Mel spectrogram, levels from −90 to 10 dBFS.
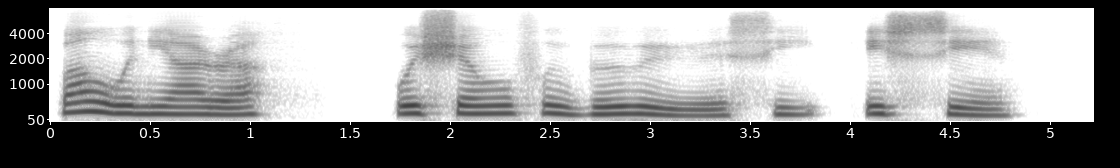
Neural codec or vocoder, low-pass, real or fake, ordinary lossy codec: codec, 16 kHz, 0.2 kbps, FocalCodec; none; fake; none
